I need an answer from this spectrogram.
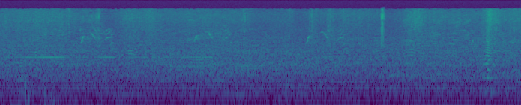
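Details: Bees humming in a top-bar hive: a soft, constant swarm drone with a couple of sharp taps and clicks on the wood.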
